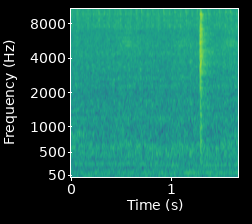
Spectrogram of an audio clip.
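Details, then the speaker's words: Mazda Atenza with a clunk when braking in reverse gear, car raised on a lift: a single sharp click-clunk cuts through a low steady drivetrain hum as the brake is applied; heard as coming from the steering knuckle area. "这个车的问题就是挂倒档踩刹车异响啊。"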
